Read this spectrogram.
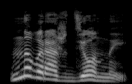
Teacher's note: В слове «новорожденный» ударение падает именно на «ё».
